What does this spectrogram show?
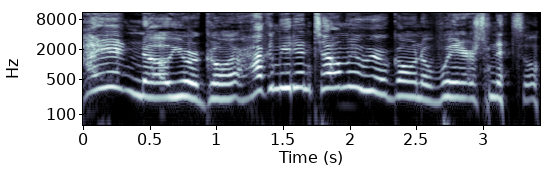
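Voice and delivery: mock yelling, loud screaming. Retelling a phone call from someone screaming at them: imitating someone screaming. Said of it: "phone call from somebody screaming at us".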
